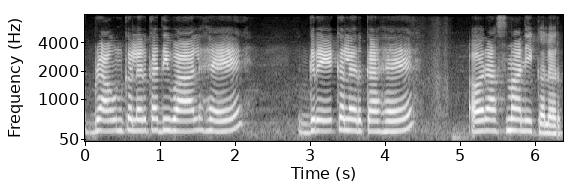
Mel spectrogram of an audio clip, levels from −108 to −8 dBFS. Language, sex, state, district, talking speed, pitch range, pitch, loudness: Hindi, female, Bihar, Vaishali, 120 wpm, 240-265 Hz, 255 Hz, -13 LUFS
